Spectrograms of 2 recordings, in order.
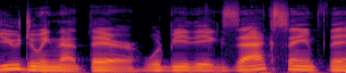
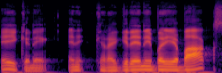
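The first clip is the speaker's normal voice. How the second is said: imitated Mexican accent. Retelling a restaurant visit, the speaker quotes the waiter in a mexican accent. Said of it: "he has a Mexican accent".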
